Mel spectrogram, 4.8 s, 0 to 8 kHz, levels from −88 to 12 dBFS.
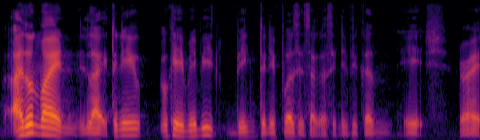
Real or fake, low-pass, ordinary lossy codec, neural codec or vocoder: real; 7.2 kHz; none; none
